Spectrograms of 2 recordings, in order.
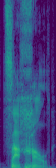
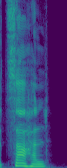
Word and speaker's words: Цахал: Ну, то есть это он по-русски Цахал, с твердым «ха» и ударением на последний слог. А на иврите, конечно, говорят иначе Цахаль.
